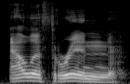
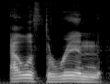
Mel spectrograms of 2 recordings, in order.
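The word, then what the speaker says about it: allethrin: that next we have Alice Rin I put a little extra emphasis on that our Alice Rin a ll e th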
